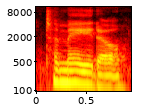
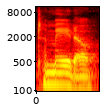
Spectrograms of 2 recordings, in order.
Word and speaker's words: tomato: But we don't use that same aspirated T in the middle of words when the T is between two vowels or two unstressed syllables. So this T is going to sound more like a D, tomato, tomato. So it's going to be what's called a flap T, and my voice should be on.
